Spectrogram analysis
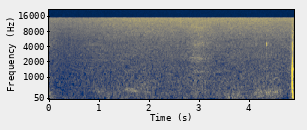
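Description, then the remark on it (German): Soft, steady wash of ocean surf, gently swelling and receding, with no voices present; a brief crackle sounds right at the end. “Und du kannst so lange in dieser Ruhe in dir bleiben und mit den Wellen mitatmen, wie es dir gut tut.”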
